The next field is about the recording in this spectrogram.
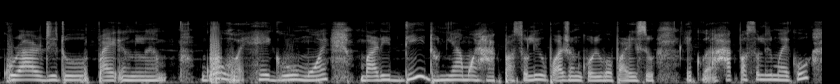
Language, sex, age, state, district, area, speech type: Assamese, female, 30-45, Assam, Charaideo, rural, spontaneous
